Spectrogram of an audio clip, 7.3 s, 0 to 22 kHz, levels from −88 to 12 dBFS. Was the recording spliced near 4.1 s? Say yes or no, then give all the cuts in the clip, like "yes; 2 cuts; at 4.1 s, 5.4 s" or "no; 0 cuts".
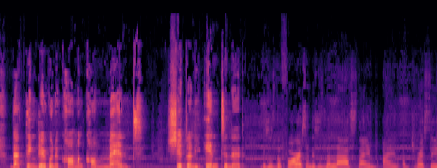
yes; 1 cut; at 4.1 s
